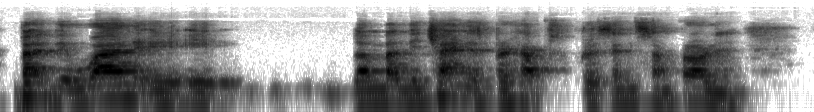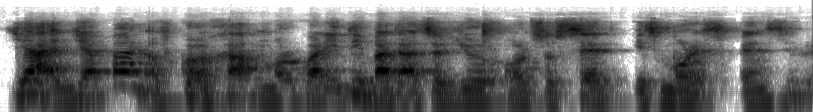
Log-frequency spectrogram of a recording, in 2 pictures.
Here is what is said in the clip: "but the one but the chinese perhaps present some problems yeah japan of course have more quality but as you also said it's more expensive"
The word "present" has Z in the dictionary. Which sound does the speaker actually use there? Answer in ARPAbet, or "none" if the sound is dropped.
S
